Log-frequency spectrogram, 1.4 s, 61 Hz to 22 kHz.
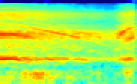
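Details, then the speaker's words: Maktec MT870 rotary hammer, held running with the mode-change gear switch to the rear: harsh buzzy high-pitched whirr with a rough chattering edge, hammer mode working normally; switch forward gives a smooth plain-drill sound. Fault being repaired: tool won't drill. "ini suaranya kasar ya atau ngeddrill"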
